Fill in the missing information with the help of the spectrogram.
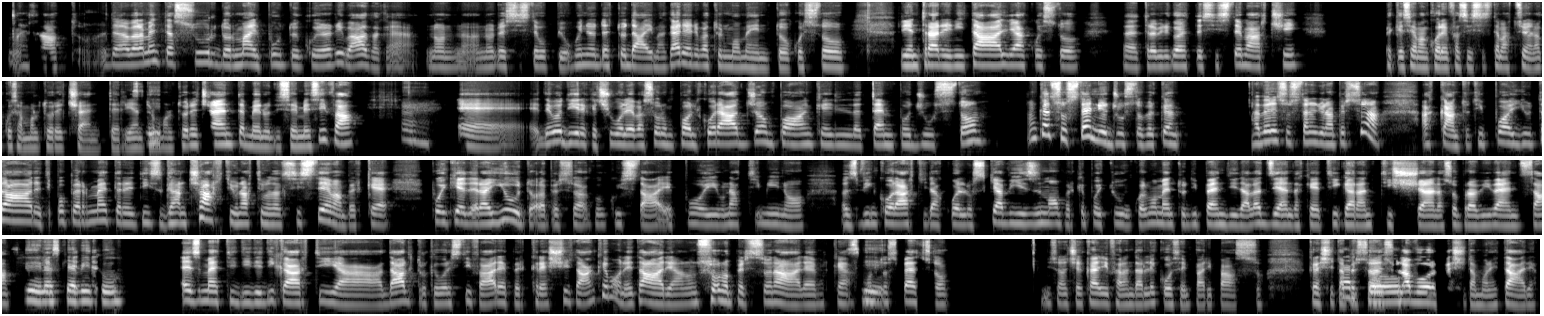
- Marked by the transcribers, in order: laughing while speaking: "solo"; lip smack; chuckle
- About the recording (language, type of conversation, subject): Italian, podcast, Quali segnali indicano che è ora di cambiare lavoro?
